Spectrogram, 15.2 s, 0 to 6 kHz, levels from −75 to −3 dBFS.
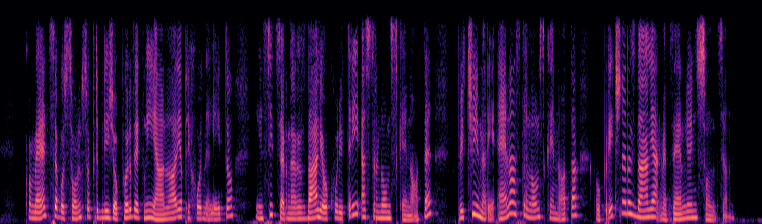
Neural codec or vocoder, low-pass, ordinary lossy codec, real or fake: codec, 16 kHz, 1 kbps, X-Codec, HuBERT features, trained on general audio; 5.4 kHz; none; fake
